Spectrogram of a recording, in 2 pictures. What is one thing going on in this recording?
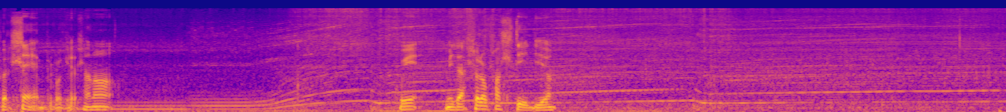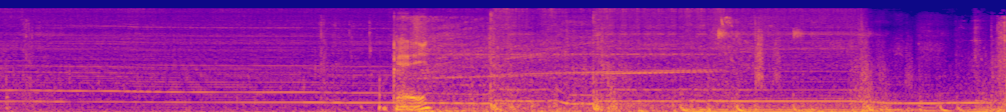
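A motorbike engine hums steadily and rises in pitch as it speeds up.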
